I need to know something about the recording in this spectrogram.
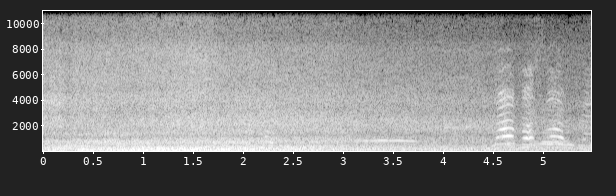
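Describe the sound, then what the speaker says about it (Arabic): Small sea waves wash against a beach on the northern Moroccan coast at Moulay Bousselham, a broad, steady surf roar mixed with wind buffeting the microphone, with brief bird-like chirps near the end. "هنا كاينين المويجات."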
